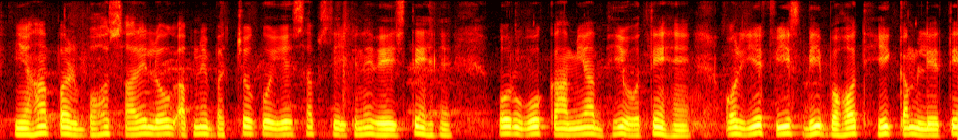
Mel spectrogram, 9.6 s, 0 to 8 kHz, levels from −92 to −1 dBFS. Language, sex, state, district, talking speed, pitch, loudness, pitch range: Hindi, male, Uttar Pradesh, Muzaffarnagar, 175 wpm, 140 Hz, -21 LUFS, 125-145 Hz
